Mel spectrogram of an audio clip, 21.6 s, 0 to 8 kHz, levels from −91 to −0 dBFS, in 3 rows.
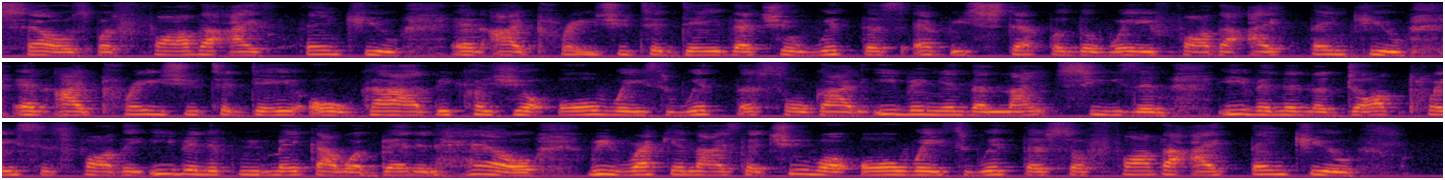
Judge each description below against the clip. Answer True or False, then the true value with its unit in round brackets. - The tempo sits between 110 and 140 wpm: False (190 wpm)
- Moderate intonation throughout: False (2.2 semitones)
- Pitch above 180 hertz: True (190 Hz)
